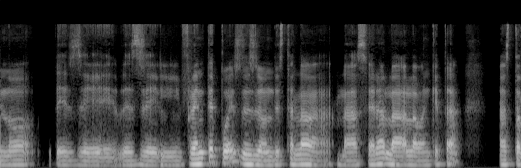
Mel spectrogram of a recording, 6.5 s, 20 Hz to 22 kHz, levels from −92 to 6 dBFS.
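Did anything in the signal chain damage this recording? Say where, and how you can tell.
No, nothing along the chain, from capture through conversion, transmission and playback, has left any audible damage on this speech.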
